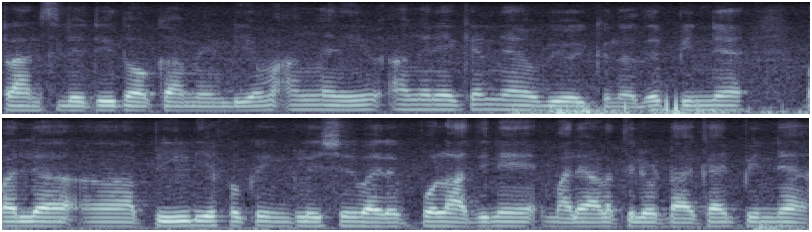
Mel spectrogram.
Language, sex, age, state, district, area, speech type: Malayalam, male, 18-30, Kerala, Kollam, rural, spontaneous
